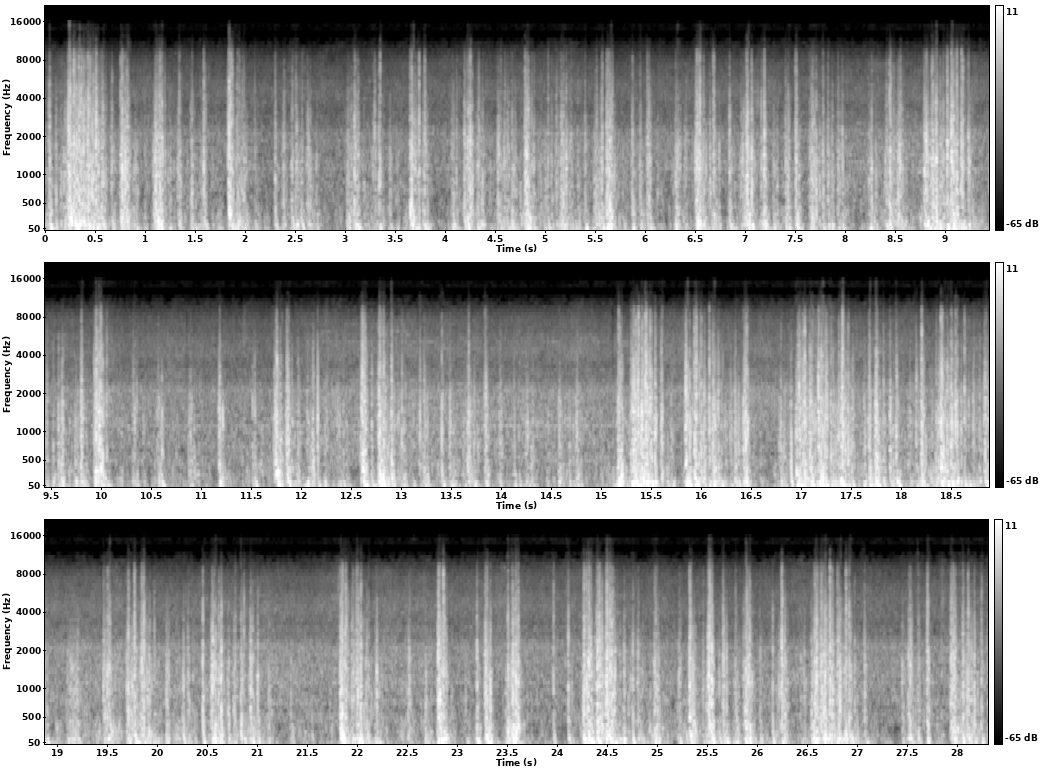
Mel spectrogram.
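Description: Passenger train running, heard from aboard a coach: a continuous rumble with dense, irregular knocks and rattles throughout.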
